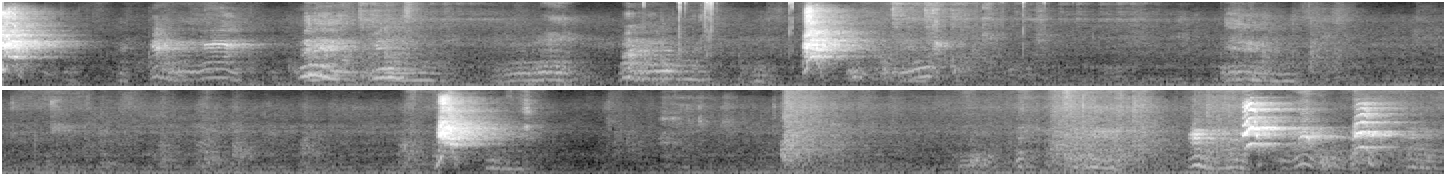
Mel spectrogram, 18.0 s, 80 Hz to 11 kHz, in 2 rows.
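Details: Poodle puppies at play, recorded 9 April 2026: high, sharp yips and short barks in scattered bursts, some in quick clusters, with people chatting in Indonesian in the background.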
